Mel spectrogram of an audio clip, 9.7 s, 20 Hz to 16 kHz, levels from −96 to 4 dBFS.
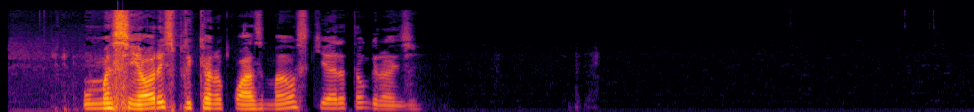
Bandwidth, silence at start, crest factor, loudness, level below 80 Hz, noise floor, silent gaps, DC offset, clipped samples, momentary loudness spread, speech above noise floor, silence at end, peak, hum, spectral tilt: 11.5 kHz; 0.85 s; 22 dB; -16 LUFS; -54 dBFS; -81 dBFS; none; under 0.1%; under 0.1%; 19 LU; 65 dB; 5.65 s; 0 dBFS; none; -4 dB/octave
